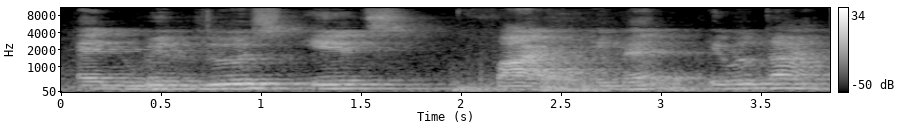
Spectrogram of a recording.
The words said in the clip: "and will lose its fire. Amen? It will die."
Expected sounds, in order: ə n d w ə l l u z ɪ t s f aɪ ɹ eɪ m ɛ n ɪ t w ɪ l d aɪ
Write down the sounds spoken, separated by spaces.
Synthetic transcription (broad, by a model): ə n w ə l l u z ɪ t s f aɪ l eɪ m ɛ n ɪ t w ɪ l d aɪ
